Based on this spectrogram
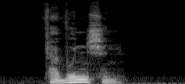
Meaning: enchanted, bewitched, romantic, forgotten
- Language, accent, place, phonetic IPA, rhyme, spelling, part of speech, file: German, Germany, Berlin, [fɛɐ̯ˈvʊnʃn̩], -ʊnʃn̩, verwunschen, adjective, De-verwunschen.ogg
